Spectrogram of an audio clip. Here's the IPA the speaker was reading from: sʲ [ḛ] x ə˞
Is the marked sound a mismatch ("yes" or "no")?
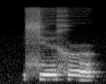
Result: yes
